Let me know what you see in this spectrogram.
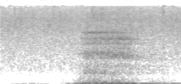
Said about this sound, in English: So instead, I stared out, the rain splattering against the window, until I drifted off back to sleep.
